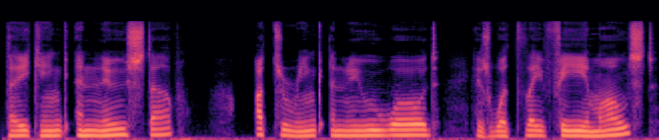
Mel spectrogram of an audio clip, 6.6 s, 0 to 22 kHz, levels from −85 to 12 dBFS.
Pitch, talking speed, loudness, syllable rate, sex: 145 Hz, 120 wpm, -14 LUFS, 3.0 syllables/s, male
